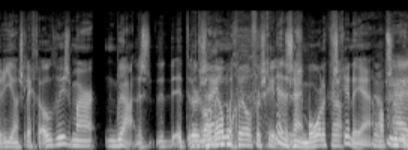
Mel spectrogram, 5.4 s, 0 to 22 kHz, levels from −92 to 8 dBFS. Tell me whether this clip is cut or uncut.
uncut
